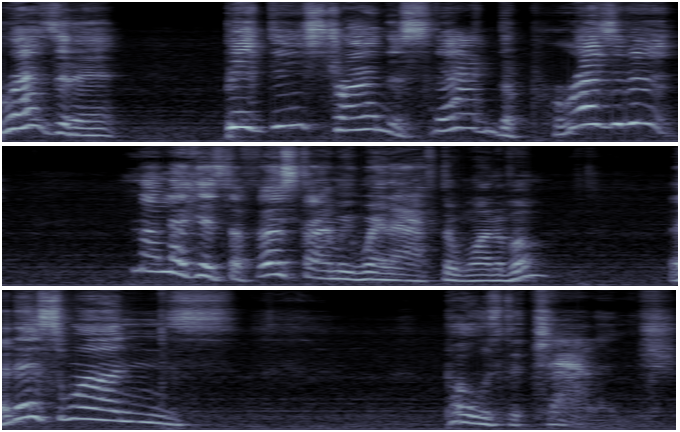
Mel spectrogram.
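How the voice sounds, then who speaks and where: This put-on character voice sits at a high pitch and is broken by long, frequent pauses. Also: moderate pace. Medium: read story. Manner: blunt, slangy, easily awed.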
